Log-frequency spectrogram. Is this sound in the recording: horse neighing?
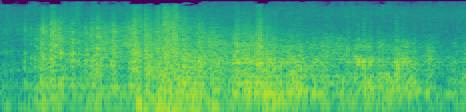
no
